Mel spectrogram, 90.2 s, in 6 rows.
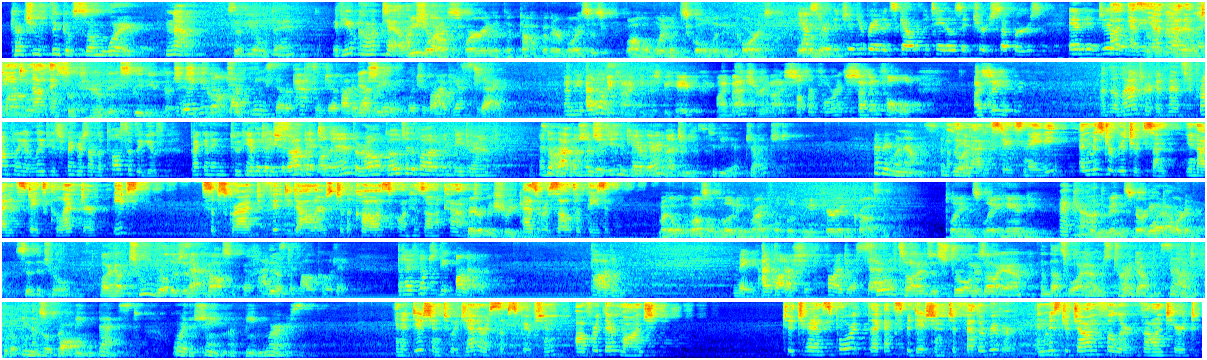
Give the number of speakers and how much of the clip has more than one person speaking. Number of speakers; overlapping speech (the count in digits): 10, about 21%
